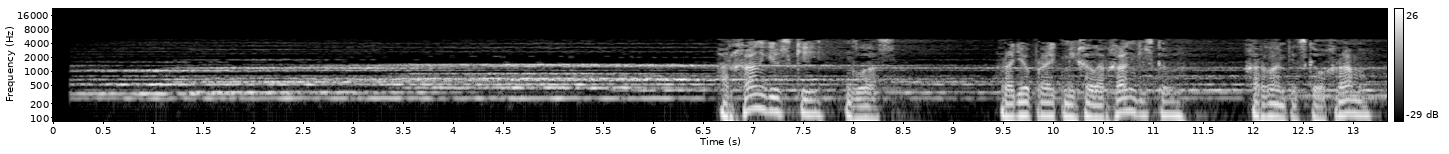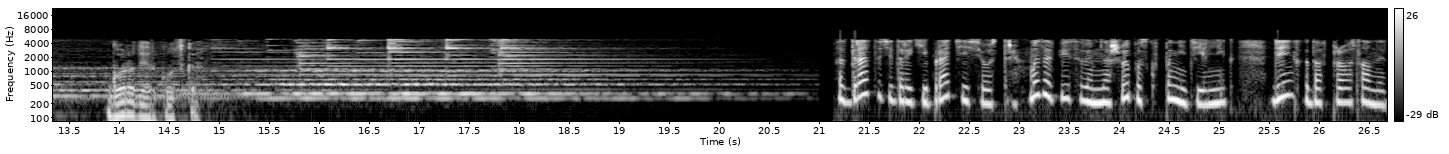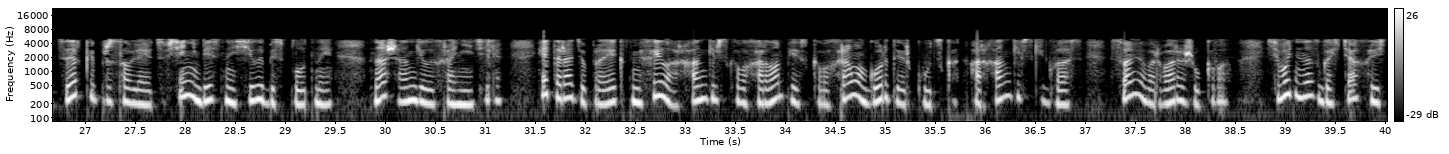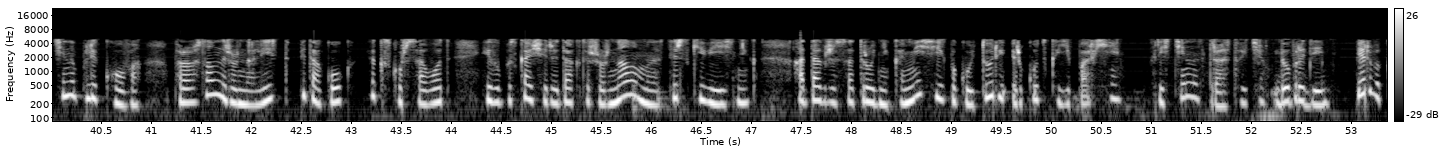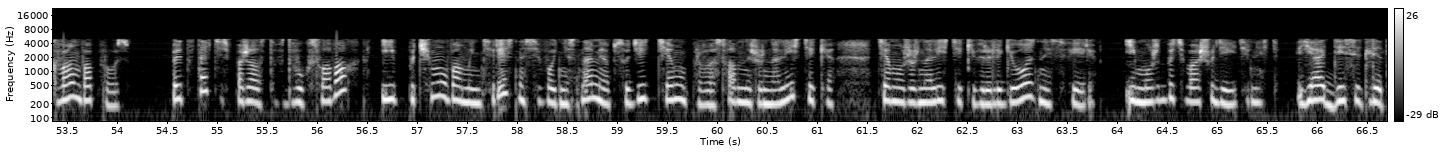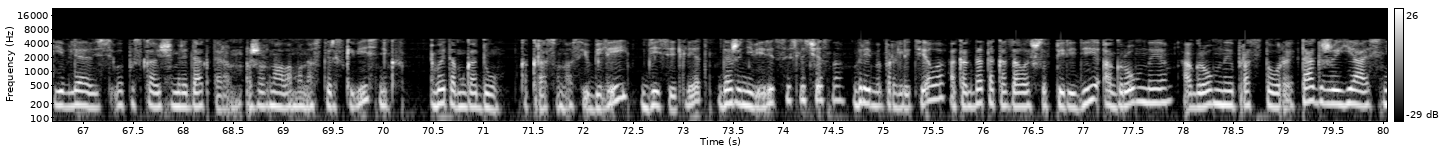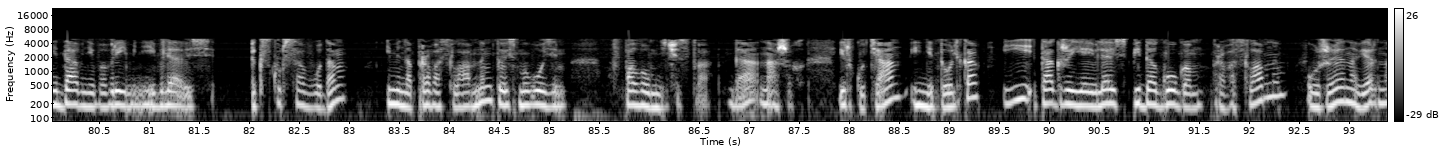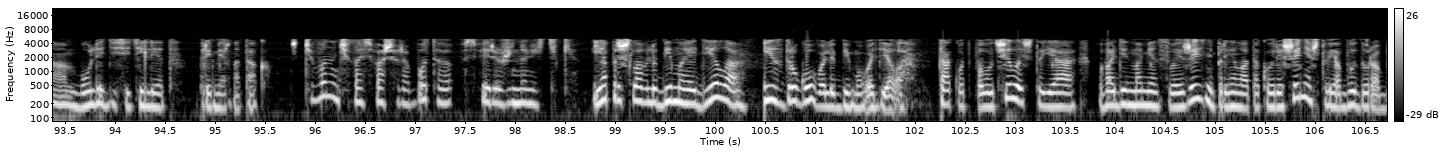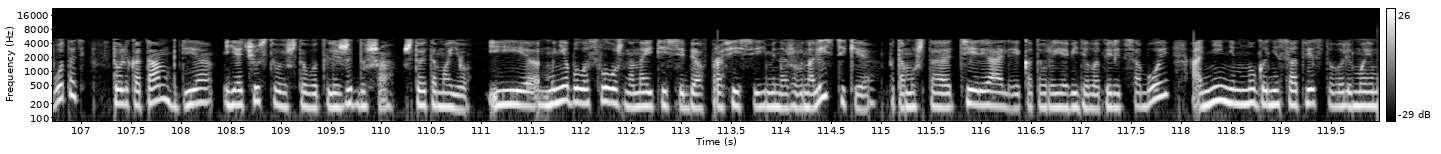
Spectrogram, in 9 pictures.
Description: Интересная беседа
